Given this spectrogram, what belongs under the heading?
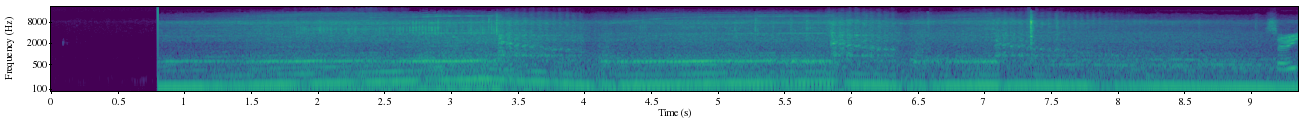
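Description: Urchfab 100E race car on track at Cadwell Park, its engine roaring loud and close throughout, pitch rising and falling through gear changes and revs with steady exhaust drone.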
